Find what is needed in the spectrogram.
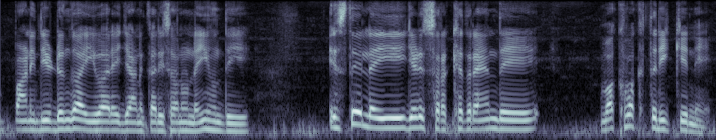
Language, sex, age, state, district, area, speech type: Punjabi, male, 18-30, Punjab, Bathinda, rural, spontaneous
